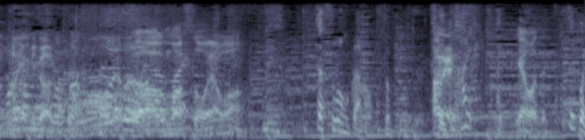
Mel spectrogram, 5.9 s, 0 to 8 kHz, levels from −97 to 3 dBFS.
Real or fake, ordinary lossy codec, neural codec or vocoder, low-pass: real; none; none; 7.2 kHz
